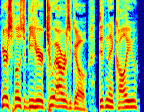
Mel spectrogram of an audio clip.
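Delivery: a mock hurried reproach; urgent scolding. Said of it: "He goes".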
